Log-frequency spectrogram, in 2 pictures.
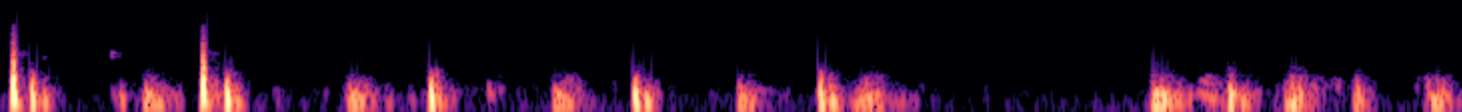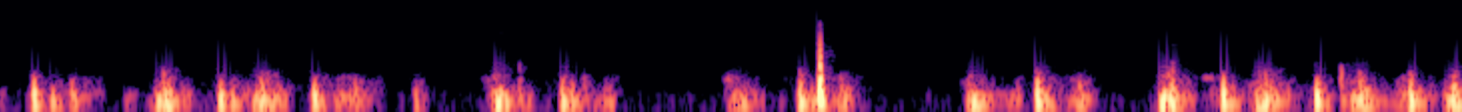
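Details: Low, dull heart thumps at uneven intervals, bunching in places with a pause of about a second, recorded with a TENS device in use: irregular heartbeat.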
